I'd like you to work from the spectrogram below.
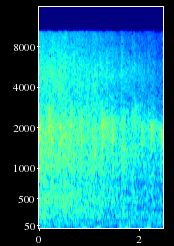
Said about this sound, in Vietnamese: thay mặt cho ban tổ chức, chúng tôi vô cùng cung kính giới thiệu, xin toàn thể đại chúng cho một tràng pháo tay thật lớn để cùng đón Đại Đức giảng sư.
